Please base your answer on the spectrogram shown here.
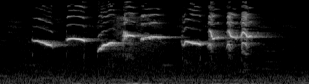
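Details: Oriental magpie-robin, an untrained, stressed bird, singing a lure song meant to provoke a rival's reply: about seven clear, slurred whistled notes in quick succession, some rising, ending in sharper, brighter chirps, with no other sounds.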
